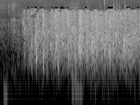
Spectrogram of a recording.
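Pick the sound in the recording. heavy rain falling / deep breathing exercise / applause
applause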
